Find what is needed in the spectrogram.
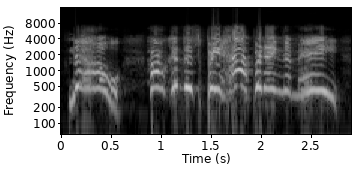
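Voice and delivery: high, wailing disbelief; dismayed outcry. Acted. Overpowered fighter protesting defeat, high dismayed wail. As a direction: cry out as defeat sinks in.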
